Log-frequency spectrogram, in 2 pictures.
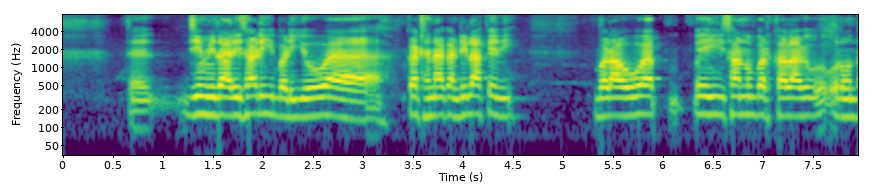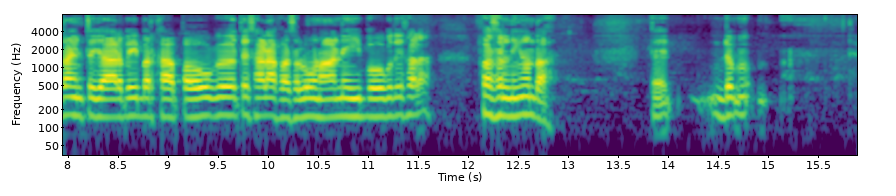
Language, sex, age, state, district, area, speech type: Dogri, male, 30-45, Jammu and Kashmir, Samba, rural, spontaneous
